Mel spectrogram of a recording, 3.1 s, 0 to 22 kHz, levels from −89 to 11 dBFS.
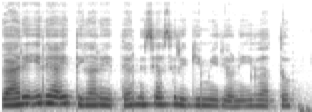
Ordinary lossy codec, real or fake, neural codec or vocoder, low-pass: none; real; none; 19.8 kHz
